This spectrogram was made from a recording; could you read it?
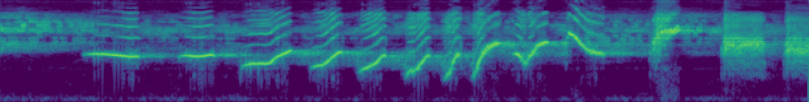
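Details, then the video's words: Singing white-rumped shama: steady pure whistles at the start, followed by a fast series of sharply rising whistled notes that climb higher, ending in harsh buzzy bursts. "SUARA BURUNG MURAI BATU GACOR"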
